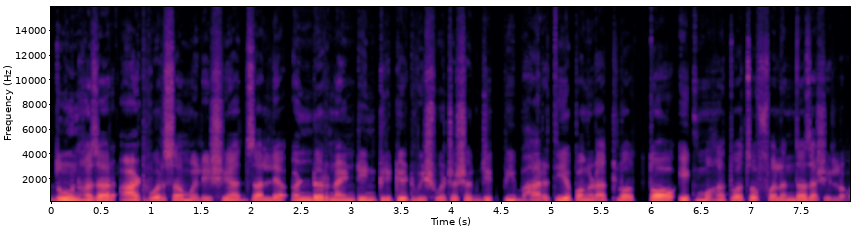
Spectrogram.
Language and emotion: Goan Konkani, neutral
